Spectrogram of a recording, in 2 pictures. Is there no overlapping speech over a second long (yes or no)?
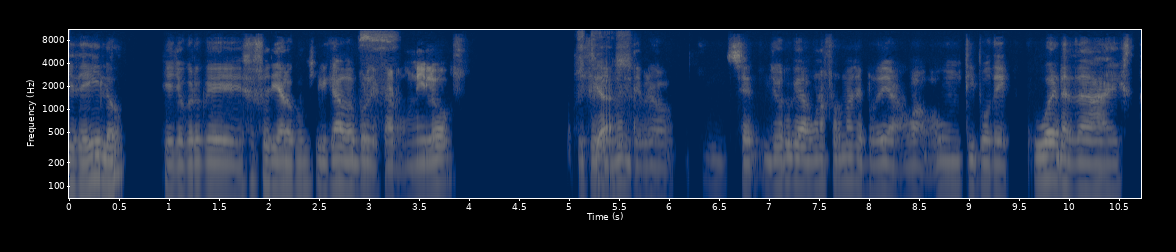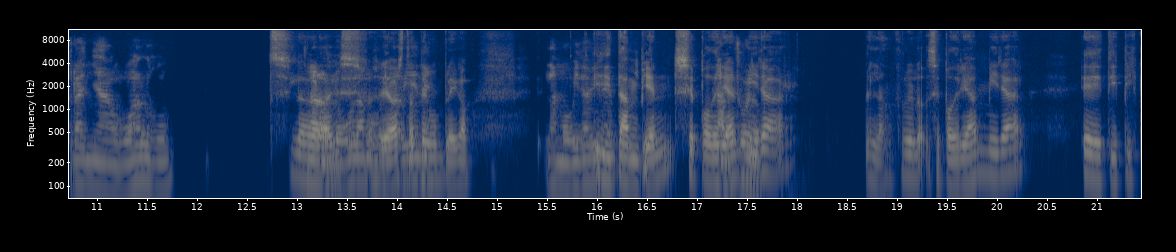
no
